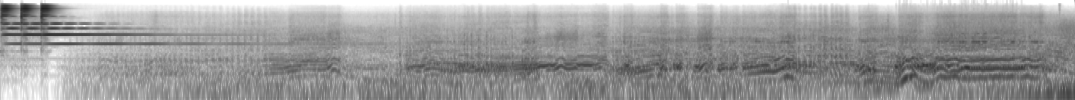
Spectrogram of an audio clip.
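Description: A sharp hit with a ringing tone that dies away over about two seconds. Then two-stroke motocross bike engines revving hard on the track, pitch rising and dropping again and again as the throttle opens and closes, growing louder toward the end.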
